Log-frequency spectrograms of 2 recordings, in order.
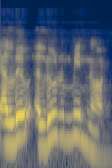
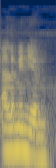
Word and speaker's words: aluminium: It's the aluminum. How do you say that? In England we say aluminium.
